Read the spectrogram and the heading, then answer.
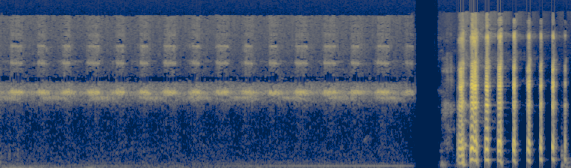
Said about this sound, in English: Cue the crickets.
